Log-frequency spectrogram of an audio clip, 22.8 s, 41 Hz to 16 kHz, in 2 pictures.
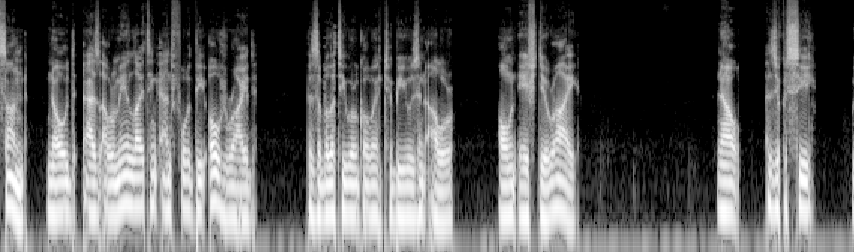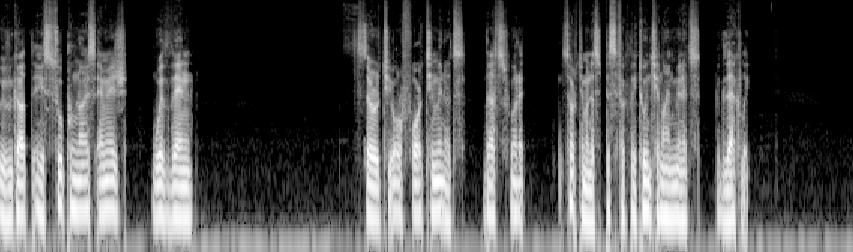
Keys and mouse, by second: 12.2 click, 16.1 click, 17.3-19.0 drag, 21.9-22.7 drag.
